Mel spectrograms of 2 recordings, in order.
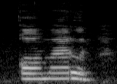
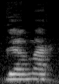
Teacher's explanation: sebagian atau rata-rata mereka menyebut huruf Qaf itu sebagai G. Kayak contohnya Qamarun.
